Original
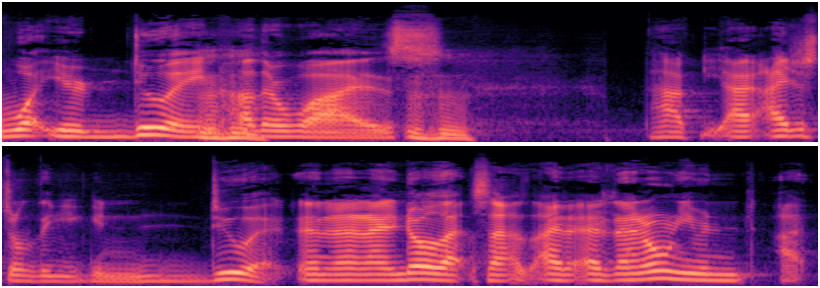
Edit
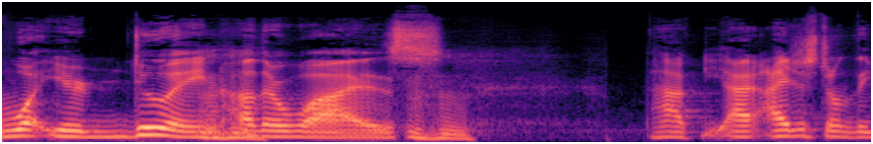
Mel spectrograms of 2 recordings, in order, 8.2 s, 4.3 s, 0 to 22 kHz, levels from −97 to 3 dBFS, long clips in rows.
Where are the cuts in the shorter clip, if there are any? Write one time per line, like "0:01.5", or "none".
none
